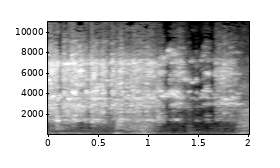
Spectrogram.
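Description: Rustling and light rattling of close handling noise, as a child shifts about on the carpet and handles Lego train pieces near the microphone; loudest in the first second, then fading.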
